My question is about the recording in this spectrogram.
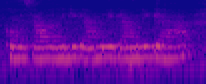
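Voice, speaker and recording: Brazilian woman storyteller, chatty and dramatic, warm low-key tone, recorded at a distance in a roomy space. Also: monotone, fast. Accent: Brazilian Portuguese. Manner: chatty, dramatic, talks straight to friends. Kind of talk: casual gossip storytelling. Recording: very echoey room, far from mic, faint noise.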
